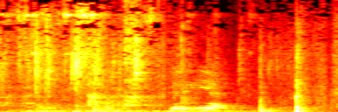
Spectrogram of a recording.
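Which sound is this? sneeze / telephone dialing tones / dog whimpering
dog whimpering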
